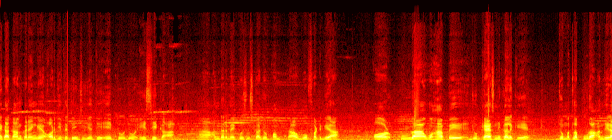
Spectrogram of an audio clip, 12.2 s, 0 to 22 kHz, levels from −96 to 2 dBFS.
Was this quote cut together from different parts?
yes; 1 cut; at 1.3 s

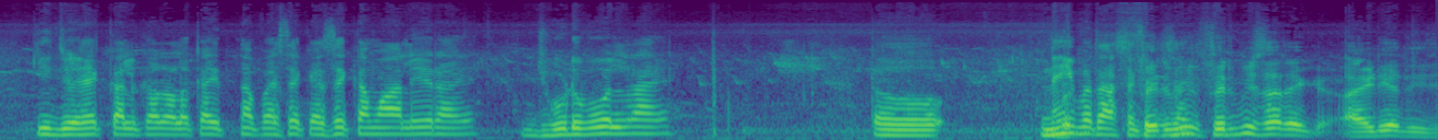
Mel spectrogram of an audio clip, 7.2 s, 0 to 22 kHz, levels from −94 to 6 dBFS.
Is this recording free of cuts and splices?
yes; 0 cuts

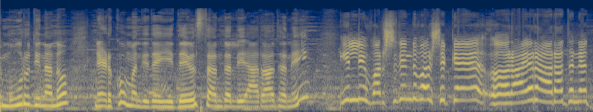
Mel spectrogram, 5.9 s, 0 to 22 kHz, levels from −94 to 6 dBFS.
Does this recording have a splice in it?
yes; 1 cut; at 3.4 s

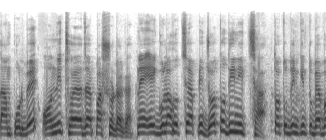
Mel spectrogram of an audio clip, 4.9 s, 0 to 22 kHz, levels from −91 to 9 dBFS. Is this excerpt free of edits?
no; 1 cut; at 2.0 s

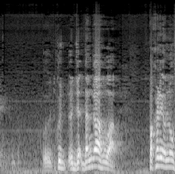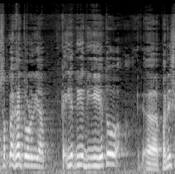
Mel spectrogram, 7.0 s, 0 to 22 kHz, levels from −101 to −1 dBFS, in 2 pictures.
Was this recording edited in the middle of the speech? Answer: no; 0 cuts

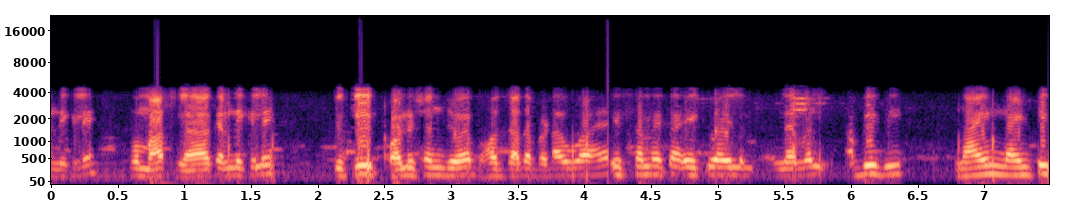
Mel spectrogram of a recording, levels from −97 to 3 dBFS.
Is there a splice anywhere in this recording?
yes; 1 cut; at 4.2 s

